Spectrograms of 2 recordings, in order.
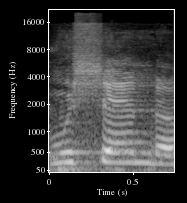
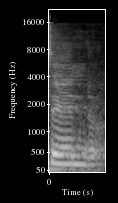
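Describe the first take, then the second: First: The middle consonant is a 'sh' sound. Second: The middle consonant is an 's' sound. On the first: The speaker calls it right. "it's Mushendo, the correct pronunciation" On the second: The speaker calls it wrong.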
